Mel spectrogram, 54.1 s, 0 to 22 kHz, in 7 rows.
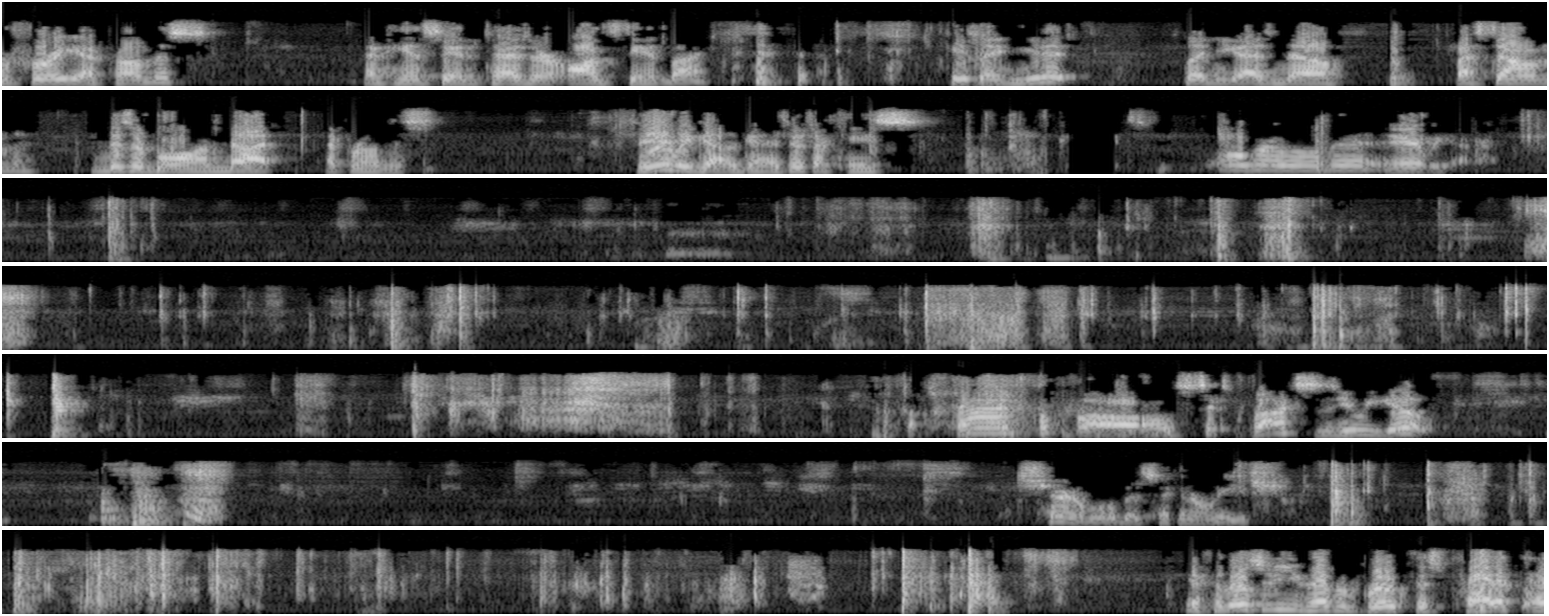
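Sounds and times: boxes handled rustling: 45.2 - 51.8.

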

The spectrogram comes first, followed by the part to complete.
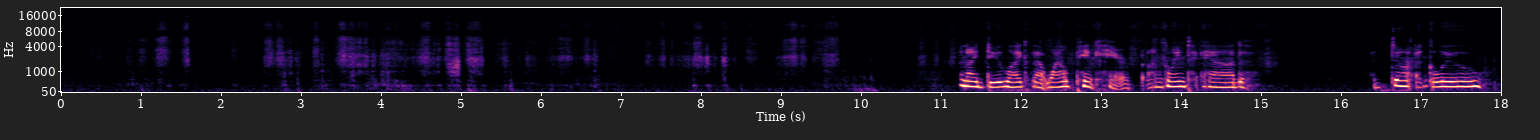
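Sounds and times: rustling of yarn strands: 0.0 - 16.3.

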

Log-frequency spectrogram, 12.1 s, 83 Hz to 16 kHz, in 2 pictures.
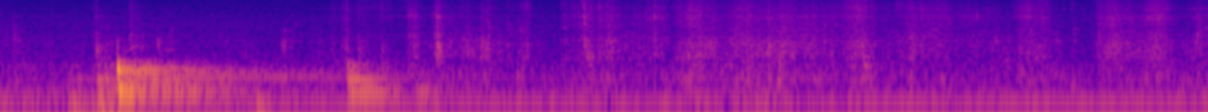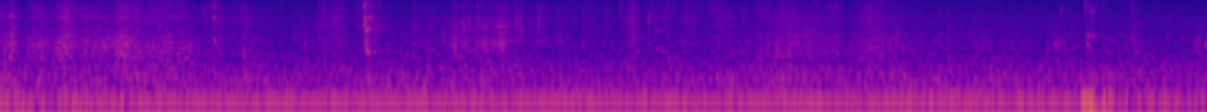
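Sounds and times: steady low hum: 0.0 - 2.9.

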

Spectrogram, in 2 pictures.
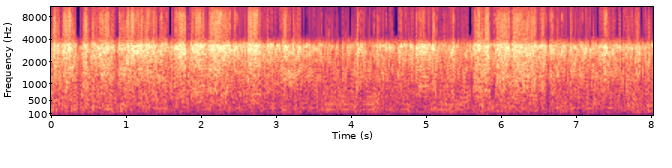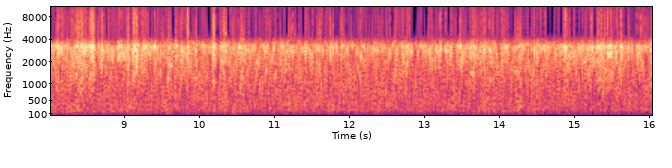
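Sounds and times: live rock band playing: 0.0 - 10.6.

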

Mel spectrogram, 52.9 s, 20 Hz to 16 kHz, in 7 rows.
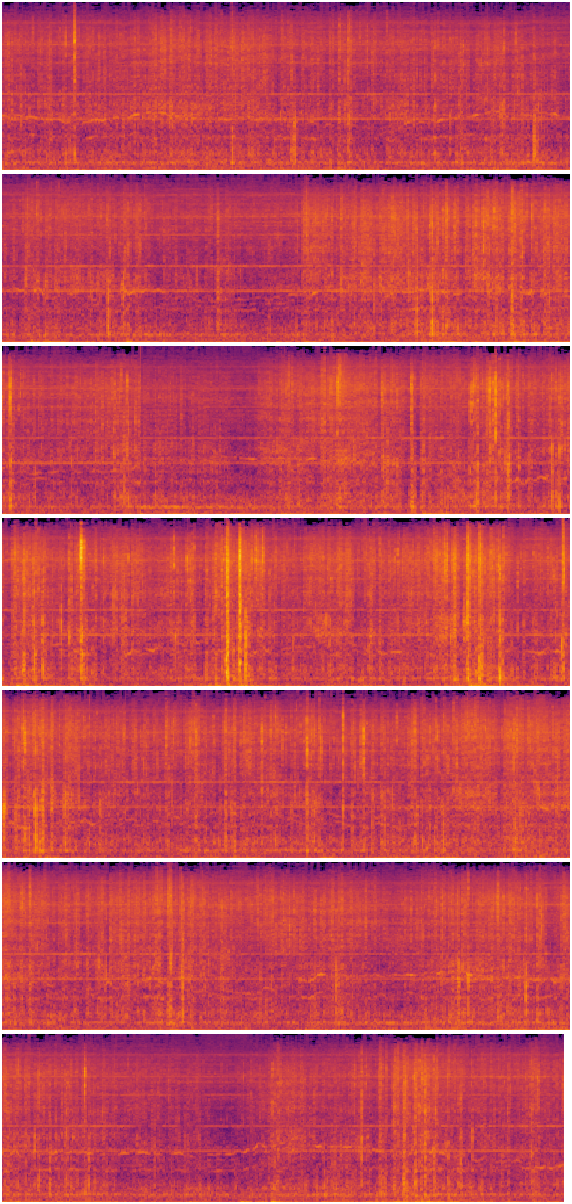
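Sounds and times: hub motor whine: 0.0 - 52.9
tyres on loose gravel: 0.0 - 52.9
stones clicking and knocking: 18.6 - 48.2.

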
